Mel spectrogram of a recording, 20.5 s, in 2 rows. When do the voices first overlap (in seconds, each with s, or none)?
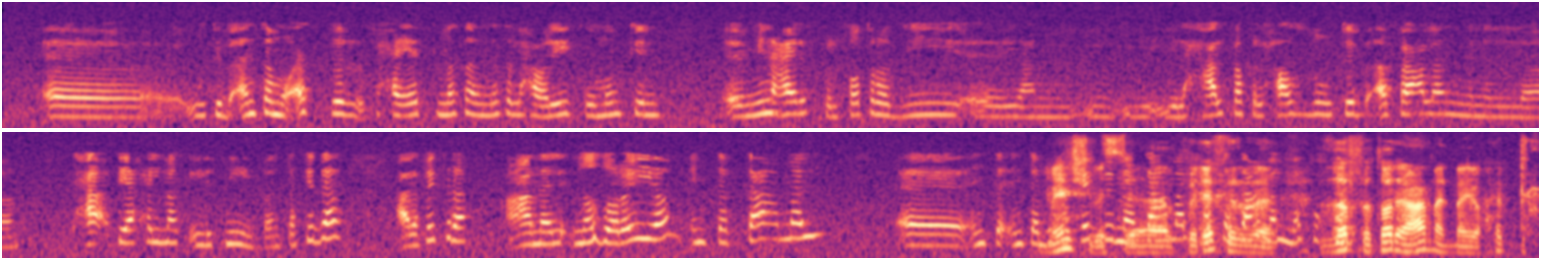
17.2 s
